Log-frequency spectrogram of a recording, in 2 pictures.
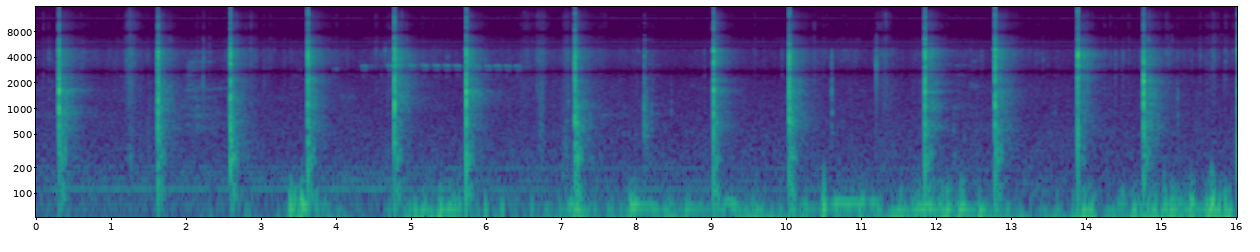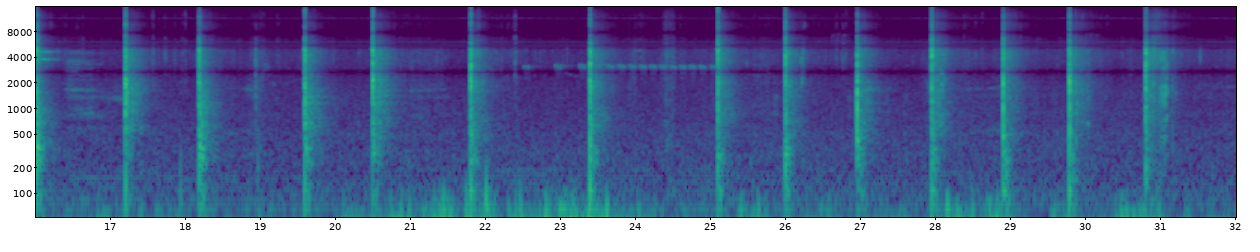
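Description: Cold Steel Jungle Machete, a thick, head-heavy carbon-steel blade, chopping a four-to-five-inch fallen tree branch: a steady run of sharp blows biting into the wood, roughly one or two a second.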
